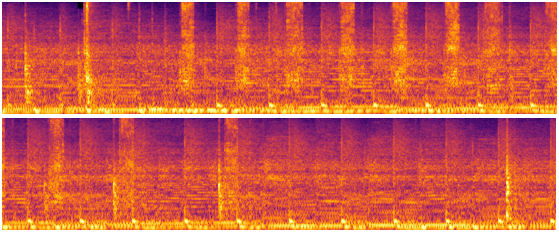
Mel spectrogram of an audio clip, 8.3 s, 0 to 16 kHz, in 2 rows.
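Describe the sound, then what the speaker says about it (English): Ratchet tightening bolts on a carbon fiber GT500-style rear spoiler for a 2010-2014 Mustang, a rapid, busy clicking run steadily throughout at close range, without talk. "I'm going to go back with my ratchet now and tighten them all down"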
